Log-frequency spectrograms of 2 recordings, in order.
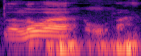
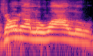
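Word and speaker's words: Jonah Laulu: Um, the uh Lua, however you say his name, Jonah Lalu, bro.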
